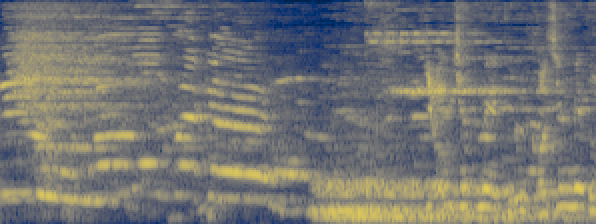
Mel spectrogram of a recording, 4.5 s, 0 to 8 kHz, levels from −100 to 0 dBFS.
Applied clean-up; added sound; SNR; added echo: classical method WPE with log-MMSE.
